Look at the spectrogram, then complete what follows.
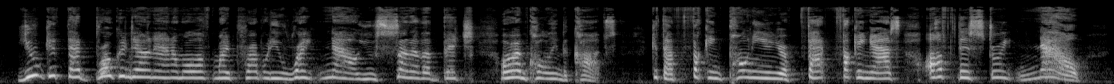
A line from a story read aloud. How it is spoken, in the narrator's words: yelled her father in his fury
